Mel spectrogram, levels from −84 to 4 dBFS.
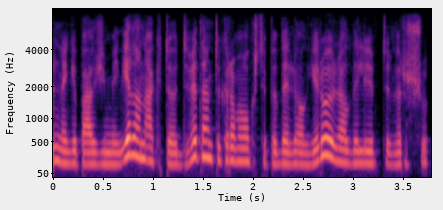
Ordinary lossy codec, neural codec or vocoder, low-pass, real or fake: MP3, 64 kbps; codec, 24 kHz, 0.9 kbps, WavTokenizer, medium speech release version 2; 7.2 kHz; fake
